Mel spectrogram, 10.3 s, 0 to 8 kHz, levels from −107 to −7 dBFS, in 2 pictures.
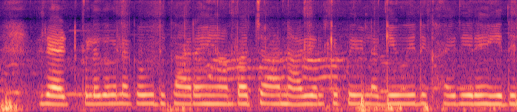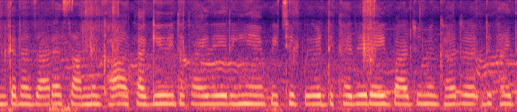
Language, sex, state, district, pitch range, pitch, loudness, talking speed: Hindi, female, Uttar Pradesh, Etah, 225-230 Hz, 230 Hz, -24 LUFS, 255 wpm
